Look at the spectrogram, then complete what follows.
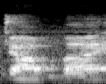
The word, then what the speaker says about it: Dhaba: Yeah, it's Mannys Punjabi Dabba. It's spelled Dhaba.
